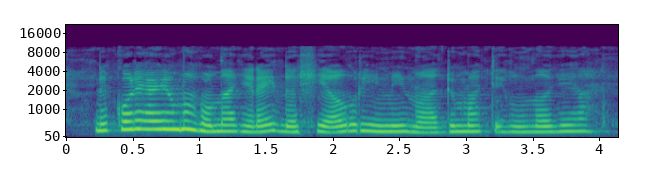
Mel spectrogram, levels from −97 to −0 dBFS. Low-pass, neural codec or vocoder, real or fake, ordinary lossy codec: 9.9 kHz; autoencoder, 22.05 kHz, a latent of 192 numbers a frame, VITS, trained on one speaker; fake; MP3, 96 kbps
